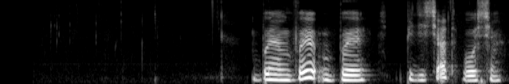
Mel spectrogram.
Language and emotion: Russian, neutral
